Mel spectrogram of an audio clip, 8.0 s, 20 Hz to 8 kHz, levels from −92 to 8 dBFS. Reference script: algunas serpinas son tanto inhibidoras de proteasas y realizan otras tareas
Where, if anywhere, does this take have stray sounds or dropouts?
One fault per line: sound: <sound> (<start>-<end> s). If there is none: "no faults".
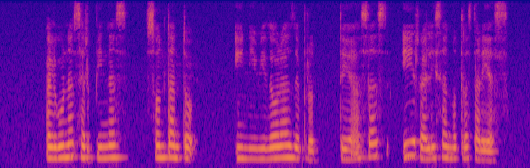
no faults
